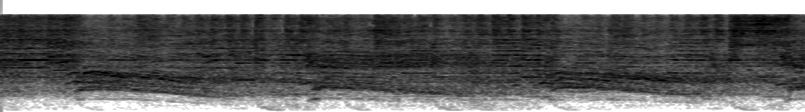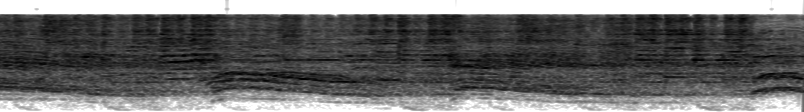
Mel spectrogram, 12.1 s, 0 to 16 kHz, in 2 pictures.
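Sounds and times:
crowd cheering: 0.0 - 12.0
live pop music: 0.0 - 12.0.

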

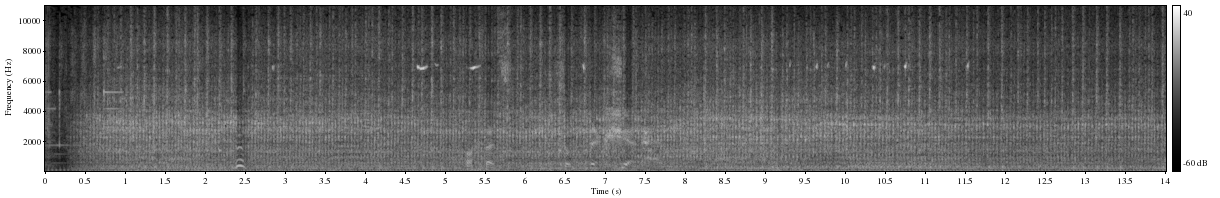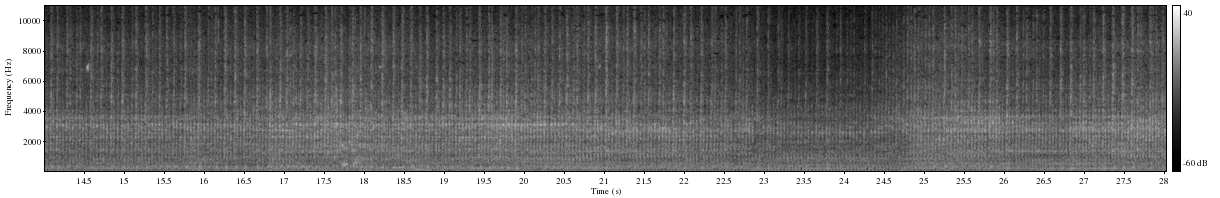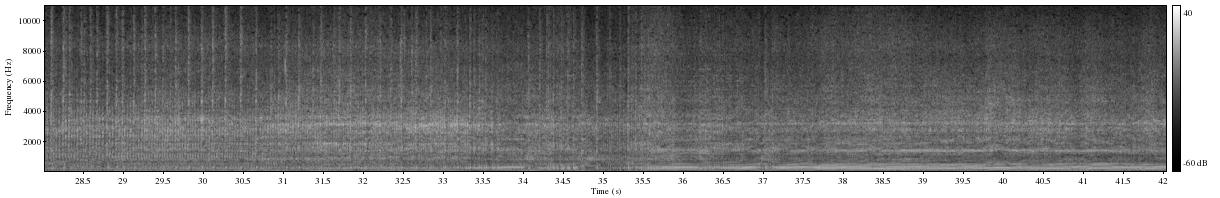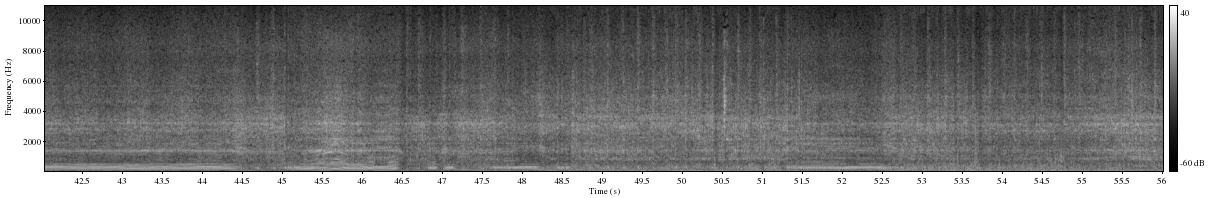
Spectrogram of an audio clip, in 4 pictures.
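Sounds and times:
dirt bike engine revving: 0.4 - 56.0.

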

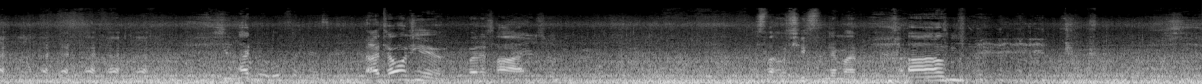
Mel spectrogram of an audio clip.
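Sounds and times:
car cabin road rumble: 0.0 - 12.0.

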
